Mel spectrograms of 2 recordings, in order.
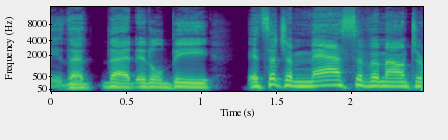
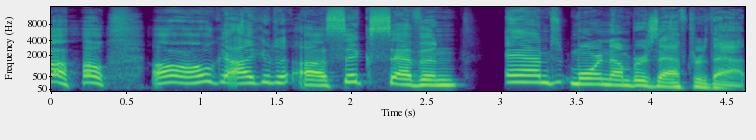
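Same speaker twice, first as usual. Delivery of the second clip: chipper, bright, cheery, pitched-up assistant voice; 9 semitones higher than usual. Retelling a video where a chatbot is asked to count: cheery ChatGPT voice. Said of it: "it has this cheery note in its voice".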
